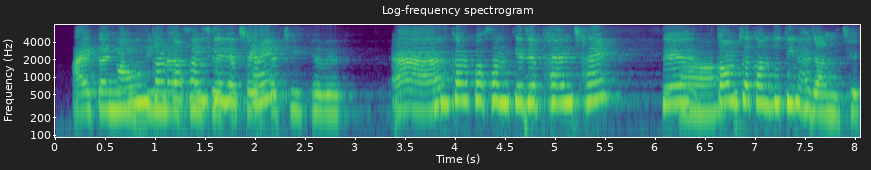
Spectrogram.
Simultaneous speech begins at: 0.7 s

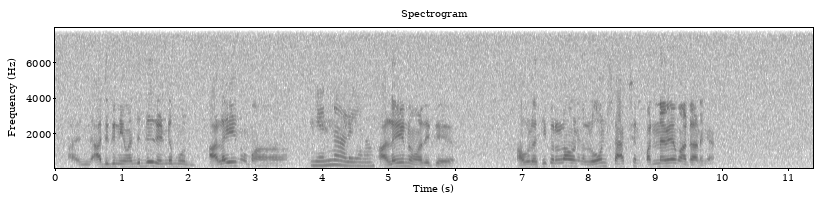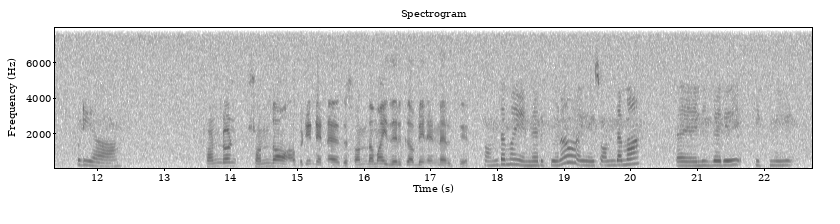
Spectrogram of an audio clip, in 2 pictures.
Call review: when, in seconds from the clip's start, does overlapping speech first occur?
none

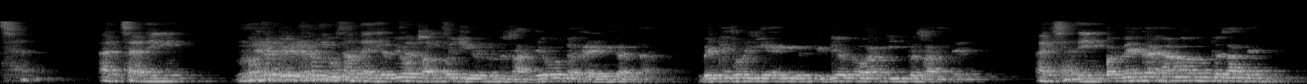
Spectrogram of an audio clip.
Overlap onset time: 2.5 s

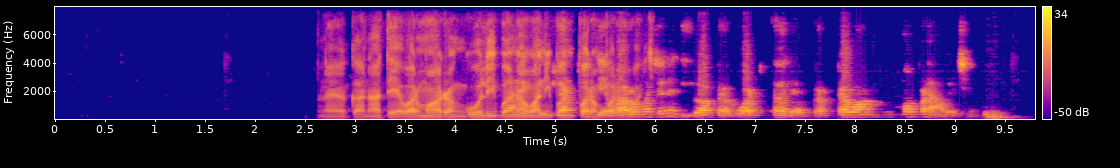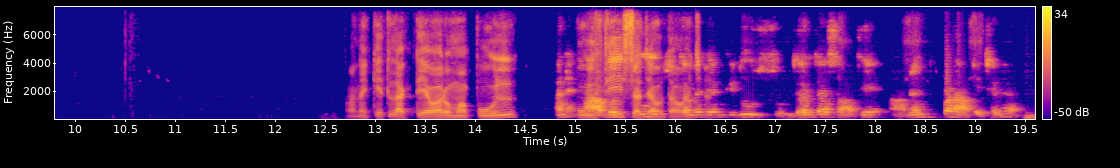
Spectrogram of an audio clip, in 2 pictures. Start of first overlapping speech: 4.6 s

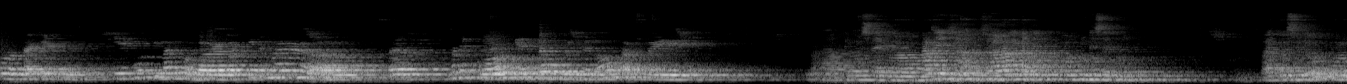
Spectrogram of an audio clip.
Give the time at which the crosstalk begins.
none

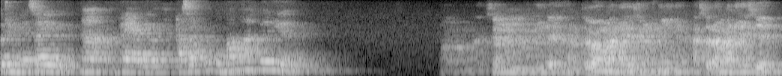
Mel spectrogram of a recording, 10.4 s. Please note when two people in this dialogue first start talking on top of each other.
none

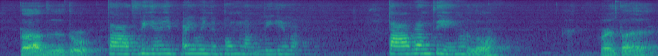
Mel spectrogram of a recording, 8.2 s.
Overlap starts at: none

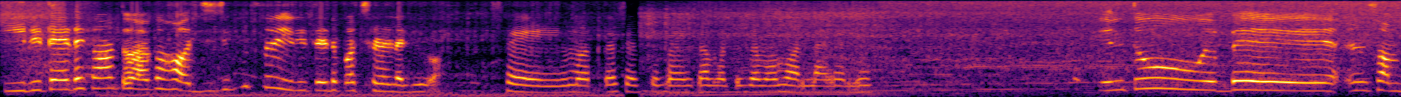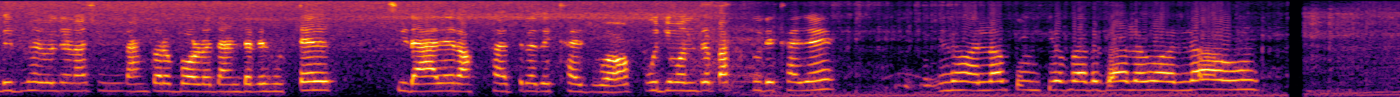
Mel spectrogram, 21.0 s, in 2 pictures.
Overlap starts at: none

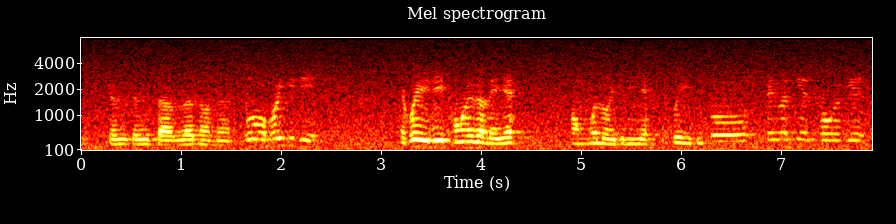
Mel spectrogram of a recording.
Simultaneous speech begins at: none

